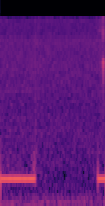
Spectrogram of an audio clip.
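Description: A telephone busy signal in a video game: two steady mid-pitched tones, one at the start and another beginning near the end, with a short quiet gap between, no talk.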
